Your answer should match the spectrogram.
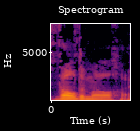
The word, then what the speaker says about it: Voldemort: It's Voldemort, according to J.K. Rowling yesterday. – The T is silent?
